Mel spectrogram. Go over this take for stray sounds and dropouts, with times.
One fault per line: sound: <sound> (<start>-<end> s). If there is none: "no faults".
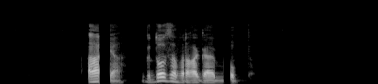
sound: dropout (1.0-1.1 s)
sound: dropout (2.2-2.3 s)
